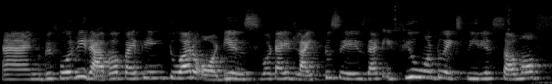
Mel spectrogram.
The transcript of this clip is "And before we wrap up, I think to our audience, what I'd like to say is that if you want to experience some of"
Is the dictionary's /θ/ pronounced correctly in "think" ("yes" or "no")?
no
